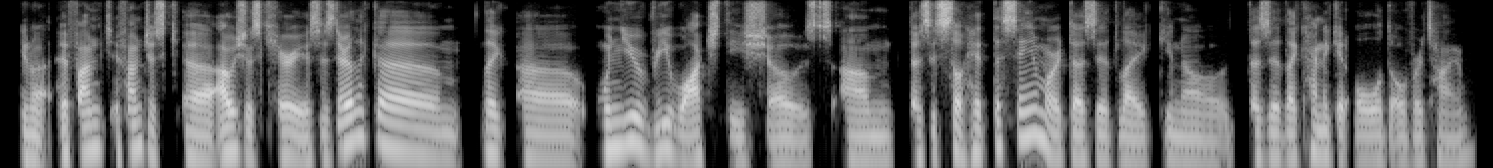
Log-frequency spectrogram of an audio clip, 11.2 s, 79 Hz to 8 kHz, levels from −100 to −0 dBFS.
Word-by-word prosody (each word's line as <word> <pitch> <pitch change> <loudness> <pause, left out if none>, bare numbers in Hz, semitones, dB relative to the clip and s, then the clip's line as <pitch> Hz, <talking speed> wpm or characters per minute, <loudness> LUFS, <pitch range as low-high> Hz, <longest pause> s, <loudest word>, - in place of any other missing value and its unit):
you 105 - -3
know, 100 - 0
if 115 - -2
I'm 130 +2 +3
j - - -9
if - - -8
I'm 135 +2 +1
just, 110 -7 -1
uh, 100 -3 +4
I - - +5
was 125 0 +3
just 100 -3 +2
curious, 100 -3 +1
is 100 - -1
there 145 +3 +5
like, 185 0 -6
um, 115 - +2 0.2
like, 115 -3 -1
uh, 100 -2 -1 0.2
when 135 +1 -1
you 155 -3 0
rewatch 110 -5 +1
these 90 -2 -6
shows, 90 0 -1 0.2
um, 95 -1 -3
does - - +3
it - - -2
still - - +9
hit 120 +3 -4
the 145 - -3
same 185 +4 +4
or 100 - +1
does 95 0 0
it 95 -1 -4
like, 90 -2 -2
you 105 - -7
know, 90 -2 -7 0.2
does 105 0 -1
it 105 0 -2
like 100 - 0
kinda 115 -4 -3
get - - -4
old 95 0 -3
over 95 0 -5
time? 90 +4 -10
105 Hz, 240 wpm, -23 LUFS, 95-120 Hz, 0.2 s, still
